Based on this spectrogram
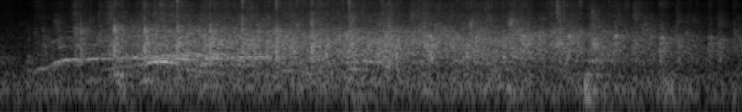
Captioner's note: audience applauding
